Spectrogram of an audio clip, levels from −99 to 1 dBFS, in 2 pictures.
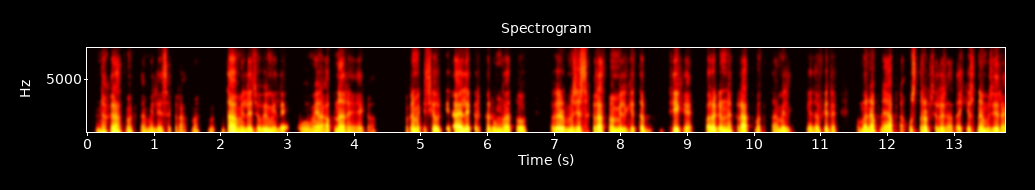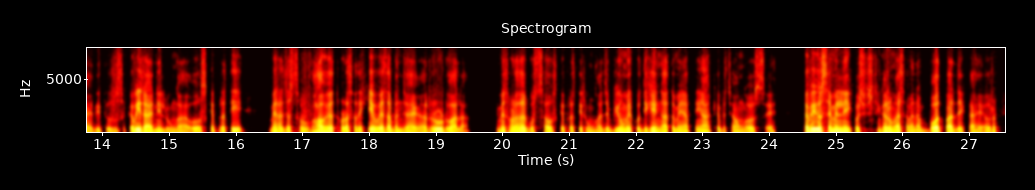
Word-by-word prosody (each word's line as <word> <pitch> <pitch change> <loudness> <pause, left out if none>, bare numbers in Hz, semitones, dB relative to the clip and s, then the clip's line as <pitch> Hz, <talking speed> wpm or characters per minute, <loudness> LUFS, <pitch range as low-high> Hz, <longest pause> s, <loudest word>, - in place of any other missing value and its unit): नकारात्मकता 120 +1 -2
मिले, 120 0 -7
सकारात्मकता 125 +2 -3
मिले 125 +1 -1
जो 160 +7 -5
भी 180 -1 +3
मिले 125 -1 -2 0.2
वो 190 -1 -6
मेरा 160 -2 -1
अपना 130 -2 0
रहेगा। 105 -1 -9 0.5
अगर 155 +3 -1
मैं 160 - 0
किसी 165 +2 -3
और 170 - +3
की 160 -1 -9
राय 135 +1 +8
लेकर 140 +2 +1
करूँगा 150 +2 -1
तो 170 +2 -3 0.4
अगर 165 +1 +5
मुझे 160 +1 -1
सकारात्मक 130 -5 0
मिल 130 -1 -1
गई - - 0
तब 130 -2 -2 0.3
ठीक 150 -4 +2
है, 120 -1 -5 0.2
पर 145 - +3
अगर 160 +3 +4
नकारात्मकता 150 +5 -2
मिलती 165 +2 -7
है 175 - -5
तो 175 - -3
फिर 175 +1 -3 0.4
मन 180 0 +1
अपने 180 +2 -2
आप 175 -1 +1
ना - - -15
उस 165 0 -7
तरफ 155 -4 +2
चला 120 -3 -4
जाता 110 +2 -9
है - - -3
कि 155 - -5
उसने 160 +1 -2
मुझे 115 -4 -1
राय 105 -1 -5
दी, 125 +2 -9
तो 120 - -10
उससे 145 0 -14
कभी 175 +1 +11
राय 120 -5 +3
नहीं 115 0 -4
लूँगा। 110 0 -9
और 150 +5 -3
उसके 165 +2 -7
प्रति 170 +1 -2 0.4
मेरा 150 0 0
जो 165 +1 -3
स्वभाव 125 -2 -1
है 140 - +5
थोड़ा-सा 155 +3 -3
देखिए 160 +2 +1
वैसा 145 -3 +3
बन 125 -3 -5
जाएगा 105 -1 -4
रूड 125 0 +5
वाला, 105 -3 -2 0.5
मैं 140 -1 0
थोड़ा-सा 145 -1 +3
गुस्सा 130 -1 -6
उसके 130 +1 -5
प्रति 125 -1 -7
रहूँगा 120 0 -10
जब 130 +1 -6
भी 140 - -5
वो 135 - +2
मेरे 125 -1 +2
को 130 - 0
दिखेगा 125 -1 0
तो 125 +1 -6
मैं 125 -1 -4
अपनी 125 +2 -7
आँखें 115 +2 -6
बचाऊँगा 110 0 -9
उससे, 115 +1 -8 0.5
कभी 195 +3 +12
उससे 175 0 +6
मिलने 125 -4 +5
की 125 - 0
कोशिश 115 -2 -7
नहीं 125 - -8
करूँगा। 130 +3 +3
ऐसा 145 +5 -2
मैंने 180 +1 -4
बहुत 125 -4 +5
बार 125 - +5
देखा 115 +1 -7
है 125 +1 -8
और 160 0 -5
130 Hz, 220 wpm, -23 LUFS, 120-160 Hz, 0.5 s, कभी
